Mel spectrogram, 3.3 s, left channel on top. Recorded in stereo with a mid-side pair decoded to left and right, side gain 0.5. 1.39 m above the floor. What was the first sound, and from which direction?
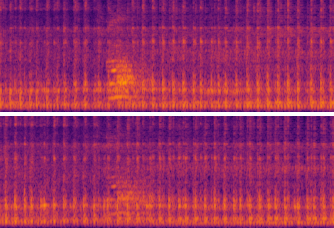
A shout, 70° left.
